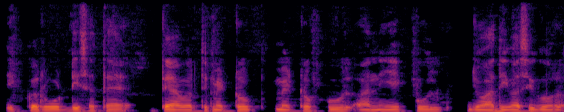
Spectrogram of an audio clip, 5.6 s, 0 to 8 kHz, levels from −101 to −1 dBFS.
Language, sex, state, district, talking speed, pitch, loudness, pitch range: Marathi, male, Maharashtra, Nagpur, 150 wpm, 100 Hz, -43 LUFS, 100-105 Hz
